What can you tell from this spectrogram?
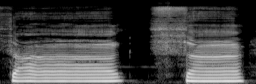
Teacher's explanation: এই সা অক্ষরটি মুখের যে অংশটিকে বের হয় সেই অংশটি হচ্ছে যে দুই দাঁতের মাঝামাঝি কিছু পরিমাণ জিহ্বাটা বের হয়ে থাকিবে এবং সা, সা, সা উচ্চারণটি হবে।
